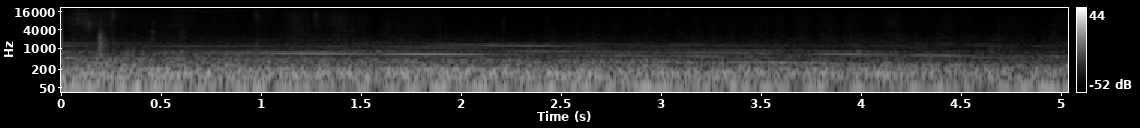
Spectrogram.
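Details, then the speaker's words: Kia e-Niro driving in about −35°C in northern Finland, battery at −20/−13°C: several tones sweeping slowly down like an air-raid siren over road rumble. Abnormally loud drive motor whine in extreme cold; cause unknown. "oh did you hear that weird noise oh that motor's noisy as hell sounds like a world war two clarkson siren air raid siren"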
